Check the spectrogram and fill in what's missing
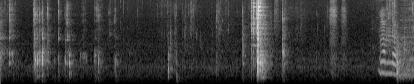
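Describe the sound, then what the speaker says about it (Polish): A knife cuts rolled pizza dough into centimetre slices on a board, producing a series of short, close, separate taps and soft squishes. "Odkrawam pierwszy kawałek, a następnie kroję centymetrowe kawałki."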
